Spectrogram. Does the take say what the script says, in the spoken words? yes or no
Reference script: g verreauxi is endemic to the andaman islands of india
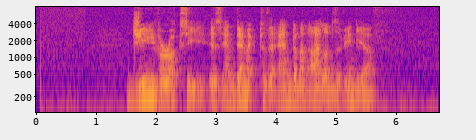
yes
